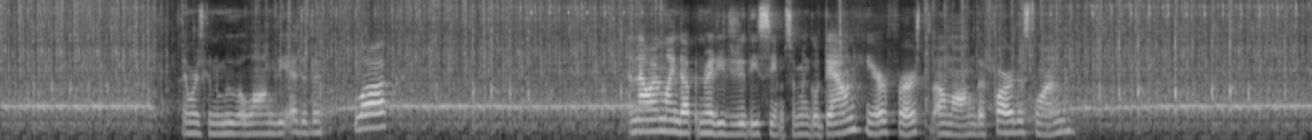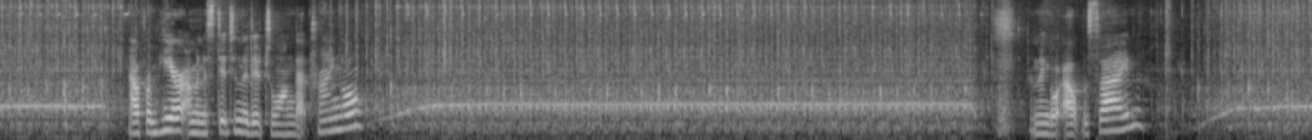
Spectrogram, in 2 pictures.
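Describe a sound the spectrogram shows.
A sewing machine motor whirs steadily as the needle stitches.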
